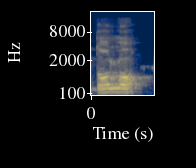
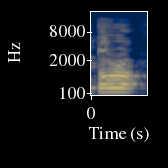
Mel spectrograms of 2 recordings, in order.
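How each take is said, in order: First: The middle consonant is an L sound. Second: The middle consonant is a clear R sound. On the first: The speaker is Igbo. "the Igbo man will say Tolo" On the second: The speaker is not Igbo. "they know how to say Toro"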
